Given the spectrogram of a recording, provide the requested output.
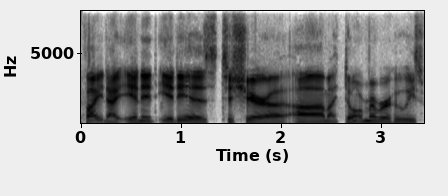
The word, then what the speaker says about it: Teixeira: Is that the UFC Smith versus Texera? Well, I'm sure I can't say his name. Teixeira. Right? Teixeira. I was closer than I thought I was going to be.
